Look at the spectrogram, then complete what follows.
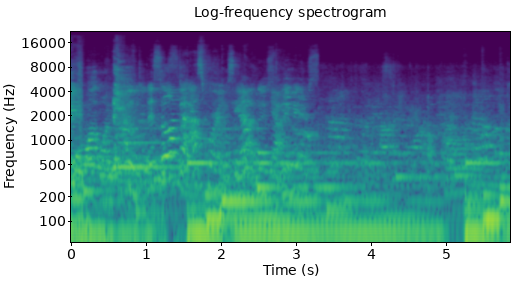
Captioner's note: crew members murmuring; upbeat music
